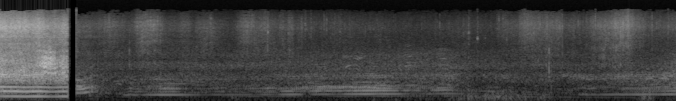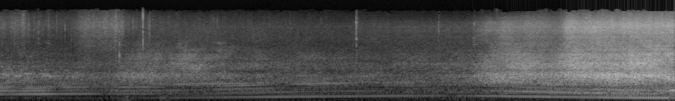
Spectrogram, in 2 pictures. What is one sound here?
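A sports car's engine revs as the car races by.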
